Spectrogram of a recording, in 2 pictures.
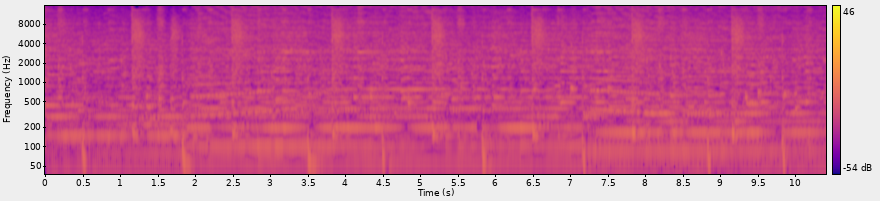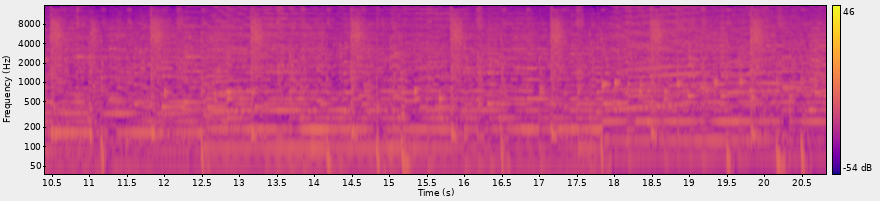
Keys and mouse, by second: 5.9 click, 8.9 ctrl+r, 10.8 click, 11.3 g, 14.4 ctrl+r, 16.4 k.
